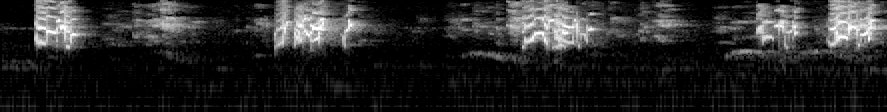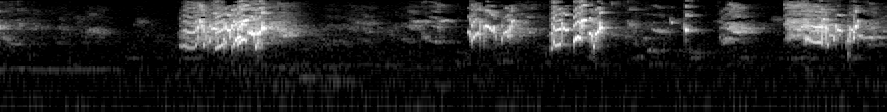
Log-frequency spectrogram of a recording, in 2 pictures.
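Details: Tame lovebirds call in loud, scratchy high bursts spaced about a second apart, each burst a short buzzy chirp, with quiet between.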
